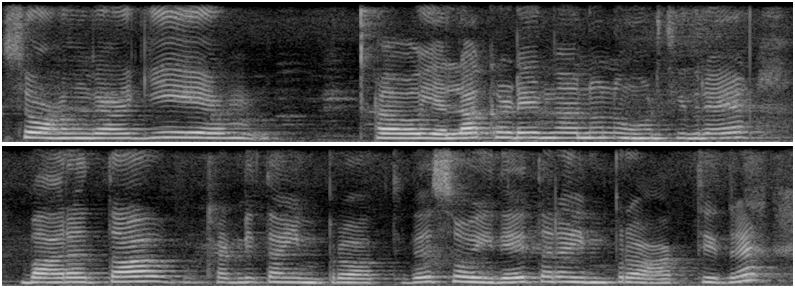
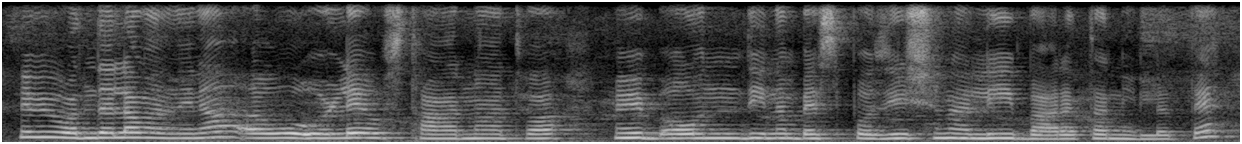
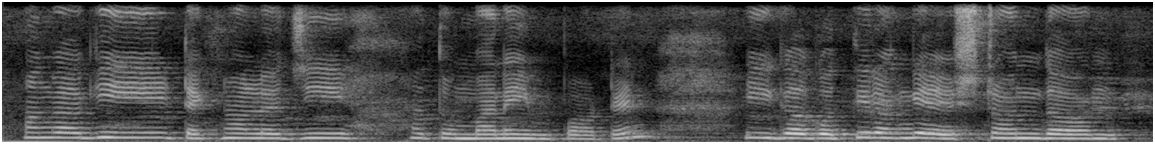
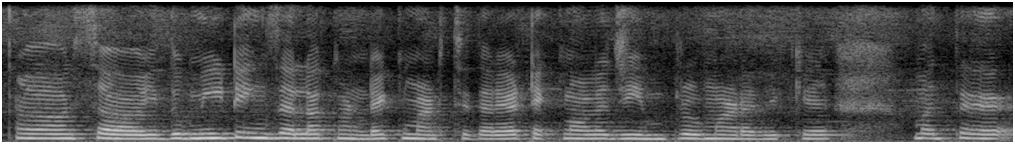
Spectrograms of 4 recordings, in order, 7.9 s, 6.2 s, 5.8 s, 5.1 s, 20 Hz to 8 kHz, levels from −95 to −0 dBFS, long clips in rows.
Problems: none marked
